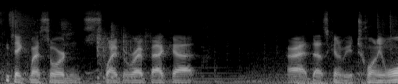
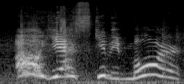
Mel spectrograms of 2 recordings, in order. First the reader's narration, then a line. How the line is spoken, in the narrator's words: it screams that out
